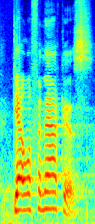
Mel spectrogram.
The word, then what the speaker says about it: Galifianakis: A woman named Mimi Haist found her unlikely God sent messenger in the comedian Zach Geffen, I can never say his name, Galifianakis.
